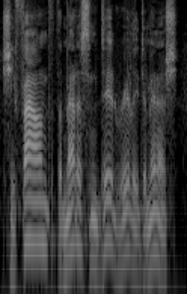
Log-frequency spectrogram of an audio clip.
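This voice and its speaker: Brief: male storybook narrator, low voice, lively delivery, dry close sound. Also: fairly quick, husky, no room sound. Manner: expressive, varied storytelling delivery. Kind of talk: storybook reading.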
